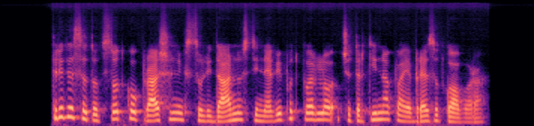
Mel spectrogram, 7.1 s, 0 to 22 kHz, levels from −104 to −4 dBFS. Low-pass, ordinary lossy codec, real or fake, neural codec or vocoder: 19.8 kHz; none; fake; autoencoder, 48 kHz, 32 numbers a frame, DAC-VAE, trained on Japanese speech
